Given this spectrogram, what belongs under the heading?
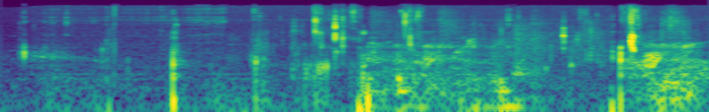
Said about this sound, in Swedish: Jag smakar, jag smuttar lite på den här.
